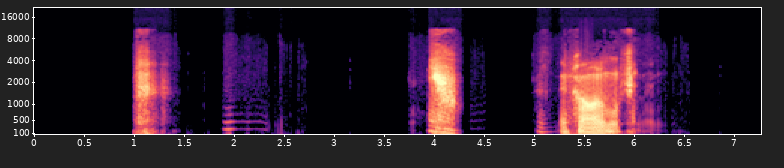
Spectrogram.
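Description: A man speaks briefly into a close microphone in short bursts.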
